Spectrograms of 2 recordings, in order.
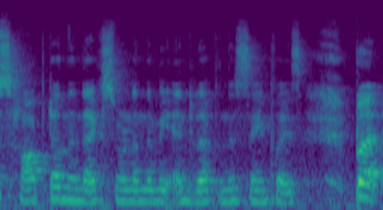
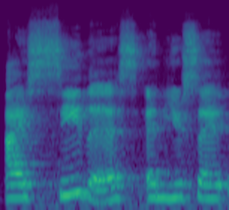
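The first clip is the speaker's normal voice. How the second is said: usual speaking voice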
